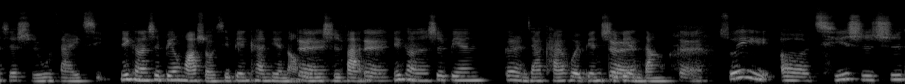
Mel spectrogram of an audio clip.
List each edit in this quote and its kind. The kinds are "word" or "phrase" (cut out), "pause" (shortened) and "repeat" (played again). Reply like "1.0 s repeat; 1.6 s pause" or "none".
1.1 s pause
